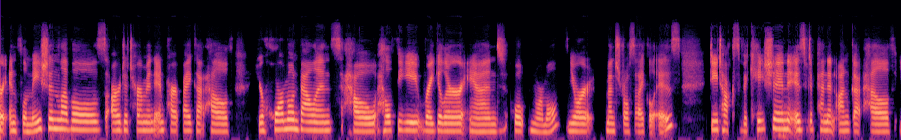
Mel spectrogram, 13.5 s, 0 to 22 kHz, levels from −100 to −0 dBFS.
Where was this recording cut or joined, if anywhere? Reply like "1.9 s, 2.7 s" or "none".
7.6 s, 12.1 s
